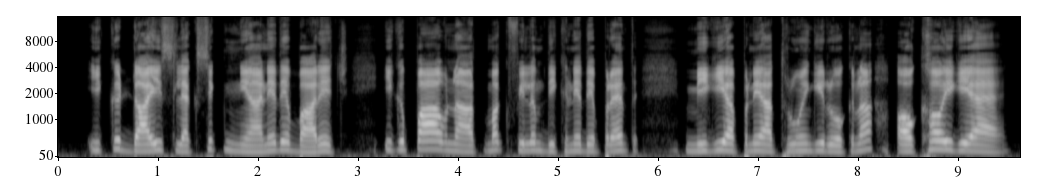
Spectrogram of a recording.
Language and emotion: Dogri, sad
